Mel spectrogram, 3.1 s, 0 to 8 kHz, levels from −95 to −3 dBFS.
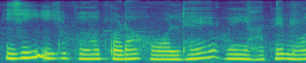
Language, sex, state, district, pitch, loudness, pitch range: Hindi, female, Punjab, Kapurthala, 215 Hz, -14 LUFS, 205-230 Hz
